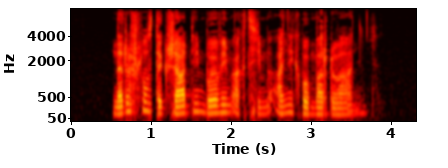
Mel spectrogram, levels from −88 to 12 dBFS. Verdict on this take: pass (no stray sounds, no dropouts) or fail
pass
